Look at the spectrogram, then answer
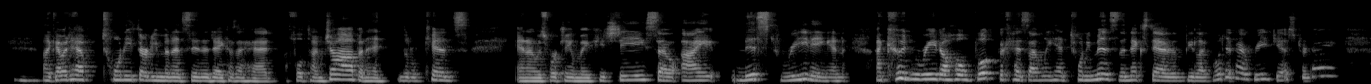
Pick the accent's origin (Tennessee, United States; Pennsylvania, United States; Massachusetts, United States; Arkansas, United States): Tennessee, United States; also born or lived in North Carolina; I grew up in Tennessee and North Carolina area, and then moved to Orlando, and I gave up the seasons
